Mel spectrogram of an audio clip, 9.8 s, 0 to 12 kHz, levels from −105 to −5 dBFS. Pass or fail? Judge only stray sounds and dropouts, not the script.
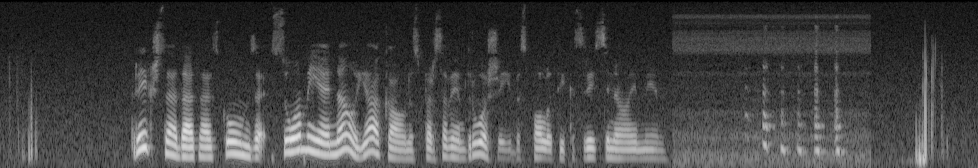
fail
